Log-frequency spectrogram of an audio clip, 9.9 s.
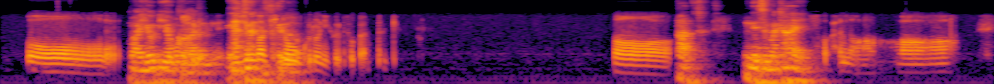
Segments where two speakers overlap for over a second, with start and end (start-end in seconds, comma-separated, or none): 1.7-3.0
